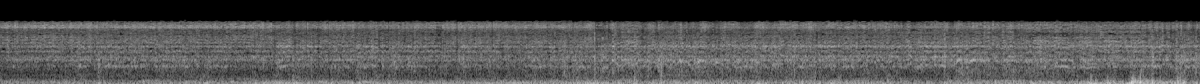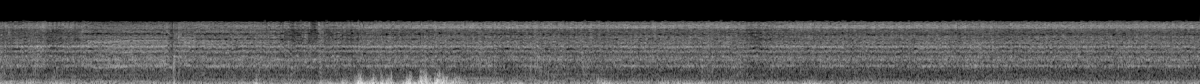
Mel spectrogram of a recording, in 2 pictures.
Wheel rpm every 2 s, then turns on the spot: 120, 110, 120, 110, 120, 120, 110, 110, 120, 110, 120, 110.
none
